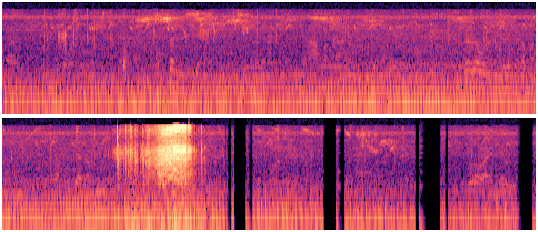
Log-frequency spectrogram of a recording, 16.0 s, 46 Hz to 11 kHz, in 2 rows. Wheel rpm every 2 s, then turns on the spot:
0, 0, 0, 0, 0, 10, 0, 0.
none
